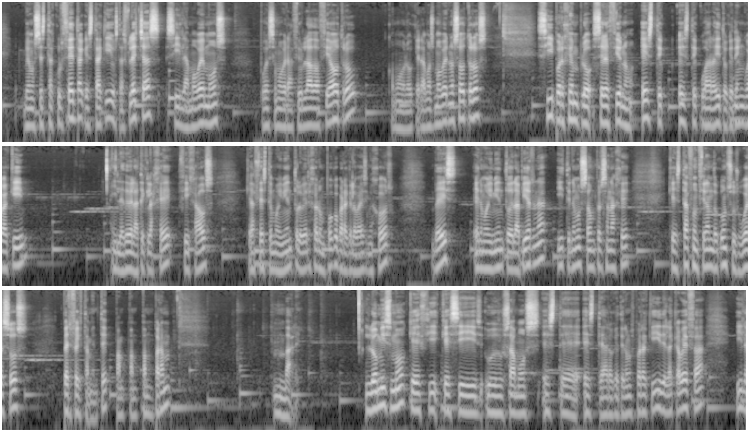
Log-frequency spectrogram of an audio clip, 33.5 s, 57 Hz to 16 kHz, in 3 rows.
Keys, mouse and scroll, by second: 0.4 middle click, 2.2 right click, 3.7 g, 6.4 ctrl+z, 6.8 middle click, 7.3-7.9 scroll up 5, 8.0 shift+middle click, 8.4 scroll up 2, 8.7 shift+middle click, 9.1 middle click, 10.4 right click, 10.8 middle click, 11.2-12.1 scroll down 1, 12.1 middle click, 12.1-12.6 scroll down 2, 12.7 middle click, 13.3 g, 15.5 shift+middle click, 15.9-17.2 scroll down 3, 17.2 g, 26.3 ctrl+z, 26.9 ctrl+z, 27.3 middle click, 27.9 shift+middle click, 28.5 middle click, 29.0 shift+middle click, 29.4 middle click, 30.6 right click, 31.0 middle click, 32.3 click, 33.4 click.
